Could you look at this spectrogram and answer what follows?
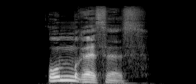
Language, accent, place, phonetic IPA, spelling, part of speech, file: German, Germany, Berlin, [ˈʊmˌʁɪsəs], Umrisses, noun, De-Umrisses.ogg
- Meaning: genitive singular of Umriss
